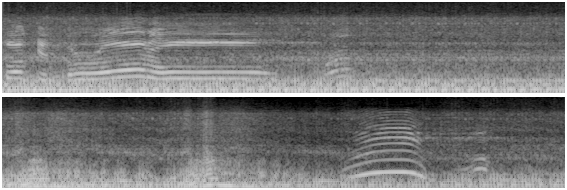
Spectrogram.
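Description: Engine revving through a Two Brothers exhaust in a shop, a loud, throaty idle broken by several quick throttle blips that rise and fall in pitch, with people talking over it.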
